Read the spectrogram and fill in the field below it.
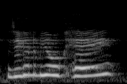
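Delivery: put-on high, anxious little boy asking; a boy fretting over his hurt dog; worried kid voice. A narrator's reading. Boy asks the vet about his dog, high and worried.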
